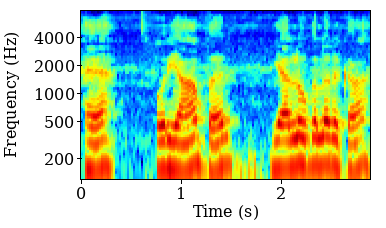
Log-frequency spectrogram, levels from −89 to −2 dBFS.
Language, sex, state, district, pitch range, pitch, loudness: Hindi, male, Haryana, Rohtak, 145-165 Hz, 155 Hz, -14 LUFS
